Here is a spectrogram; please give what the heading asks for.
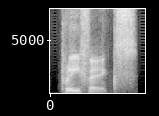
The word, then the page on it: prefix: British English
